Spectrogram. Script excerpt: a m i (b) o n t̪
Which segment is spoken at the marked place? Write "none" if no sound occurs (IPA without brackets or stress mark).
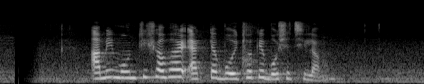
m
